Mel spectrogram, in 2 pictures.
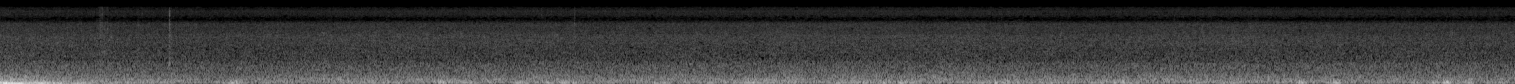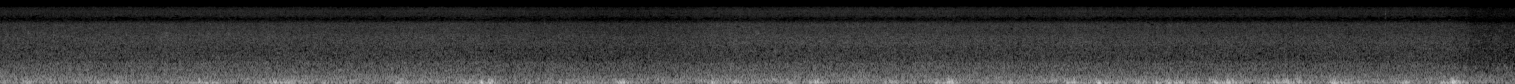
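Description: Steady rushing of a flooded, swollen river, with wind buffeting the microphone in frequent irregular low rumbles.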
